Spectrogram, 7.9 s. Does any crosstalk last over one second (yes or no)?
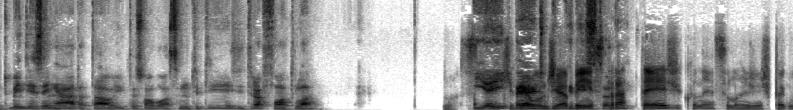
yes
